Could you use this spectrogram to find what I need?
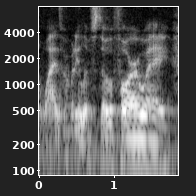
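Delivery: ordinary talk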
